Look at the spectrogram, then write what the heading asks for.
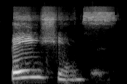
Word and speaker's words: patience: Aqui eu vou colocar a pronúncia peixe é como se fosse um peixe da ciência. Peixens.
